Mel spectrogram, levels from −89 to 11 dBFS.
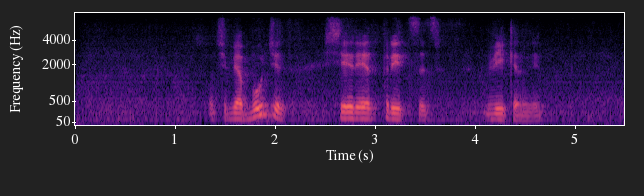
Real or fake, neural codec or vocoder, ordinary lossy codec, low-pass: fake; codec, 16 kHz, 0.7 kbps, FocalCodec; Opus, 32 kbps; 7.2 kHz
